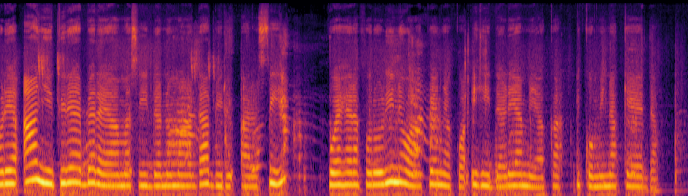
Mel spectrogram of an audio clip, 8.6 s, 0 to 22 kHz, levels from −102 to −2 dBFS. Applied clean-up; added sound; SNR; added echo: neural mask model RNNoise.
